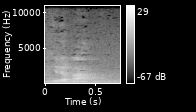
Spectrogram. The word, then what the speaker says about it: Kimdaba: It's spelled Kimdaba, but it's pronounced Kidaba. The M is not pronounced.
